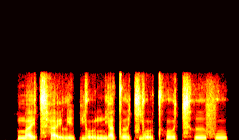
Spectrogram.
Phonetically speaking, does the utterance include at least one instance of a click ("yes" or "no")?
no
